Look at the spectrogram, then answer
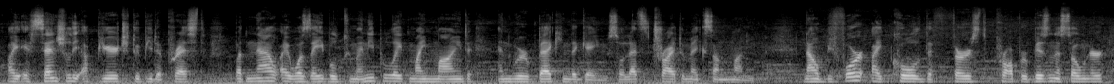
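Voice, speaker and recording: A man with a mid-pitched voice talks in a casual, candid vlog style. He is a non-native English speaker whose stronger languages are Italian and German, with music behind him. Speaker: vlogger practicing sales cold calls.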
